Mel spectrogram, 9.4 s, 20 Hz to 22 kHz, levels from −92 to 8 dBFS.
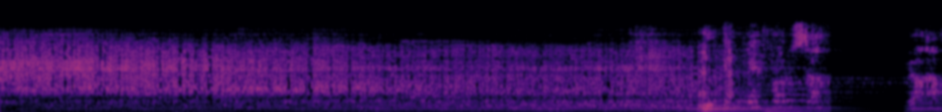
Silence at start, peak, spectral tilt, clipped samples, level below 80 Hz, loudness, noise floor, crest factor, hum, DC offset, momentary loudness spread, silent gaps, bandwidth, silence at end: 0 s; -26 dBFS; -1 dB/octave; under 0.1%; -78 dBFS; -45 LUFS; -81 dBFS; 22 dB; 50 Hz at -75 dBFS; under 0.1%; 11 LU; none; 9.6 kHz; 0 s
